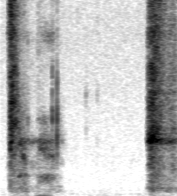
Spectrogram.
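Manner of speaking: hushed, breathless aside of disbelief; exasperated whisper. Real, not acted. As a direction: whisper it, fed up.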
